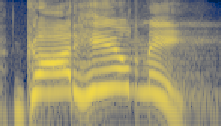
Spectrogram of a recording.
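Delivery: very high exclamation shouted from the top of the lungs. Retelling how he exclaimed on waking from a nap: imitating a shout at top of lungs. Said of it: "exclaim at the top of his lungs".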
